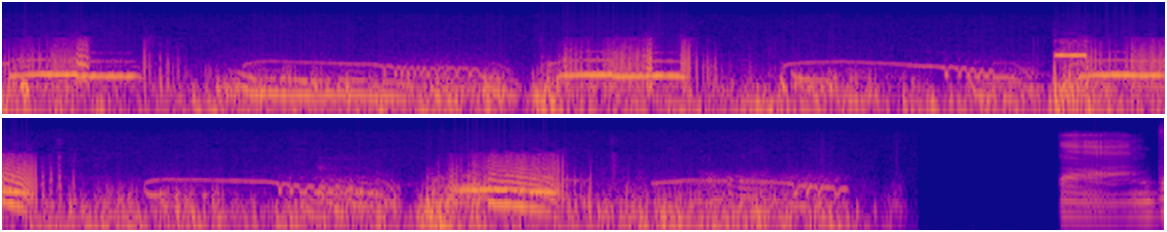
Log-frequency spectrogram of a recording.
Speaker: wheezes may be described as high pitched in which case they are also called sibilant rhonchi or low pitched in which case they are also called sonorous ronkai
